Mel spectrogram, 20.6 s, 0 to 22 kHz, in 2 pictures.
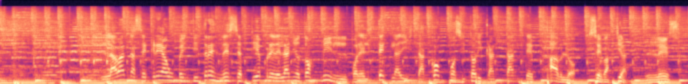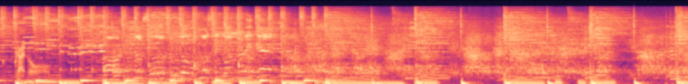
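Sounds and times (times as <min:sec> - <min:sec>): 
live band with pounding steady bass: 0:00.0 - 0:20.6
speech: 0:01.6 - 0:13.9
concert crowd singing along: 0:11.8 - 0:20.6.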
